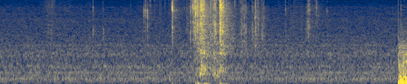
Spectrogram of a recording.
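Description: A few light clicks and a short clatter of small hard objects being handled on a kitchen counter, the loudest cluster about two seconds in, over quiet room tone.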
